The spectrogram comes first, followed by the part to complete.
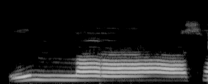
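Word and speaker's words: إِنَّ: ইন্না না টান হবে না।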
